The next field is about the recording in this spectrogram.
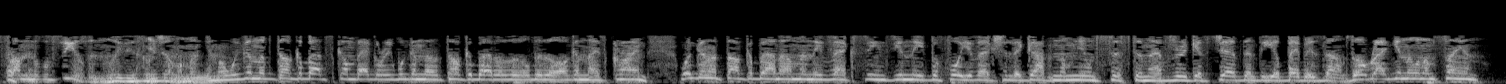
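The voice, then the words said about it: Put-on mafioso-style accent. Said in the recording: “you've got to say it almost in a mafioso type accent”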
